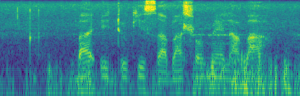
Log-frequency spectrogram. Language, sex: Southern Sotho, male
